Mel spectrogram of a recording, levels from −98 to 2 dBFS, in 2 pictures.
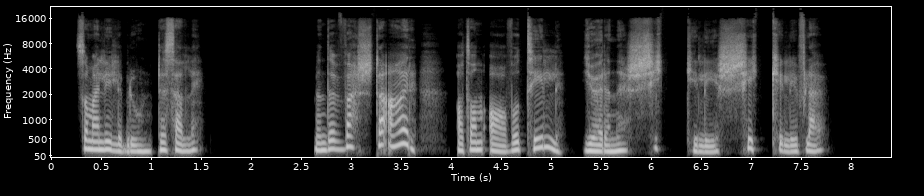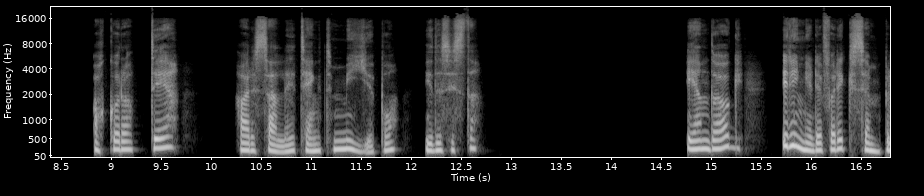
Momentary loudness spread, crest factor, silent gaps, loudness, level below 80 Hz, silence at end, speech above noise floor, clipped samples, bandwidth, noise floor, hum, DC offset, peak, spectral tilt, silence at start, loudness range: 9 LU; 16 dB; none; -25 LUFS; -74 dBFS; 0 s; 66 dB; under 0.1%; 17.5 kHz; -90 dBFS; none; under 0.1%; -10 dBFS; -5 dB/octave; 0.25 s; 5 LU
